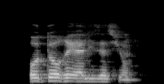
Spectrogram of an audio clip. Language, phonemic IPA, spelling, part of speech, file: French, /ʁe.a.li.za.sjɔ̃/, réalisation, noun, LL-Q150 (fra)-réalisation.wav
- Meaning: 1. realization, fulfilment 2. embodiment 3. making, creation, production 4. achievement, accomplishment, carrying out, attainment 5. implementation 6. direction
